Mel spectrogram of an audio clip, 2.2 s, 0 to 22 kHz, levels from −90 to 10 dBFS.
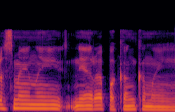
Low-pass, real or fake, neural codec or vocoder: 7.2 kHz; real; none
